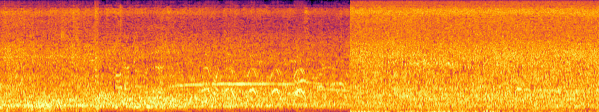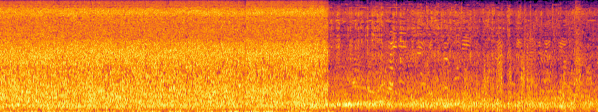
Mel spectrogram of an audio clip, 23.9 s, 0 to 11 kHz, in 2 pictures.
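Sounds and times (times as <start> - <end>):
loud hissing rush: 0.0 - 18.8.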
